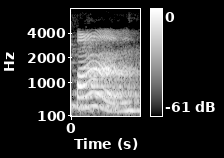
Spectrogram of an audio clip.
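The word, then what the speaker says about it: palm: ठीक है, पाम, इसमें ल साउंड क्या होती है, दैट इज साइलेंट लेटर।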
